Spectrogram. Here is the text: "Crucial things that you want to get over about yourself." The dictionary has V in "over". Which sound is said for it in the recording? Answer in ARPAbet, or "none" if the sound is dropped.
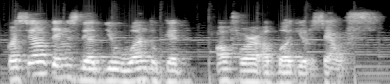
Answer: F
